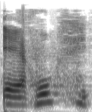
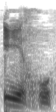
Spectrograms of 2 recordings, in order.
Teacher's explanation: o verbo tem a pronúncia aberta, erro, e que o substantivo tem a pronúncia fechada, erro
